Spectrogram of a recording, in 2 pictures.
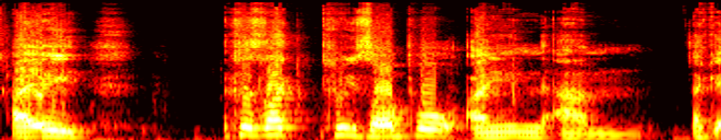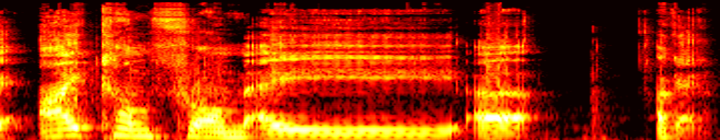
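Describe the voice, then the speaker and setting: A man's voice: a little high, lively intonation, takes it slowly, dark tone. A man from South Africa with a South African accent, chatting in a rambling way while streaming a game and laughing easily. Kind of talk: casual chat while playing a game.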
